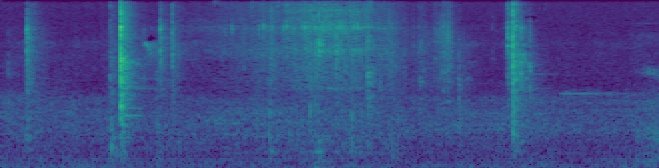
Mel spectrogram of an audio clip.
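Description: Handling noise: a few sharp clicks and knocks, the loudest about three quarters of a second in and another near the end, with a brief rustle around two seconds, over a low steady hum.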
